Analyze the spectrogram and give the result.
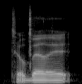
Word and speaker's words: Tobelliot: Tobelliot.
